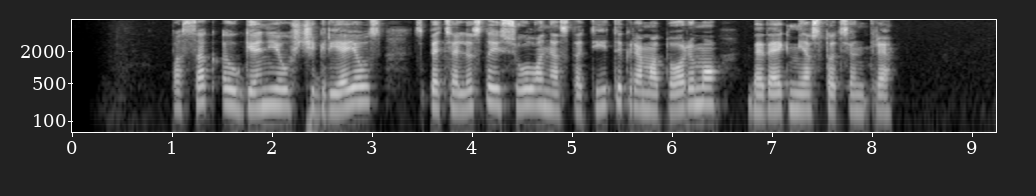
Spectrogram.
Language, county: Lithuanian, Kaunas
